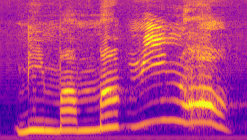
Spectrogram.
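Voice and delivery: slow, high wail of joyful tears; imitated crying. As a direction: wail it out slowly, imitating a weeping son. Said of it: "llorando me dice". (llanto imitado, lento y agudo)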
